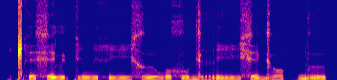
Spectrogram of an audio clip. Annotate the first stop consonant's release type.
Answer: click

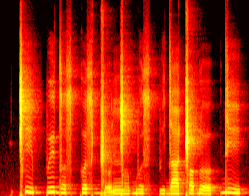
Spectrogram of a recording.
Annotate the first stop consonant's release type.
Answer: click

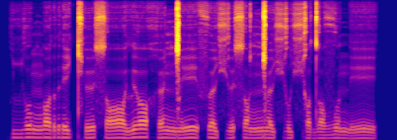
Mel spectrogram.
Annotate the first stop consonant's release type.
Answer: aspirated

